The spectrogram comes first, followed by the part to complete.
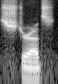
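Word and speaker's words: Gerads: Yeah, it's Mitch Gerards.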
